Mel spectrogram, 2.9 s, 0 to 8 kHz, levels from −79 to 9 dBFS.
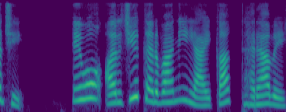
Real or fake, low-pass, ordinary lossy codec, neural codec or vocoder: fake; 7.2 kHz; none; codec, 16 kHz, 1 kbps, FunCodec, trained on LibriTTS, 50 frames a second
